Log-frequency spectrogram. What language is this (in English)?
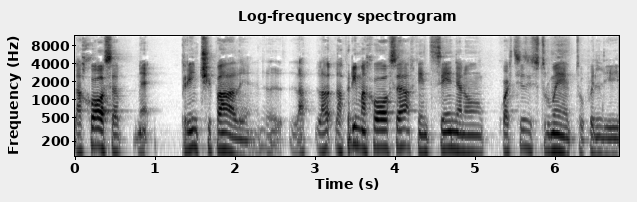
Italian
